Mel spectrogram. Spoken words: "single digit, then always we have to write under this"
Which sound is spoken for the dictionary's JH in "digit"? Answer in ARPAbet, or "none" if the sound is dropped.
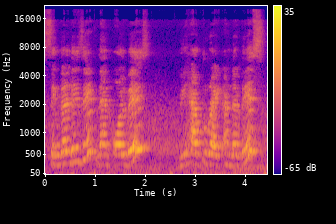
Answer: Z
